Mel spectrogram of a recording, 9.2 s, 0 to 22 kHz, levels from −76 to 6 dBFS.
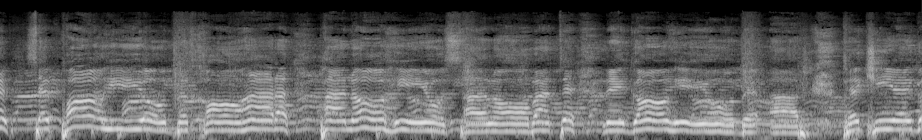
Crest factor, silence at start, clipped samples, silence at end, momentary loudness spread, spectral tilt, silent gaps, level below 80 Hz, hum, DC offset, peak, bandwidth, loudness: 10 dB; 0 s; under 0.1%; 0 s; 4 LU; -4.5 dB/octave; none; -34 dBFS; none; 0.2%; 0 dBFS; 16.5 kHz; -10 LUFS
